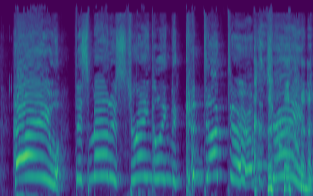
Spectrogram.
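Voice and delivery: high, loud, slow alarmed shouting. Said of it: "Everyone on the train goes".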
